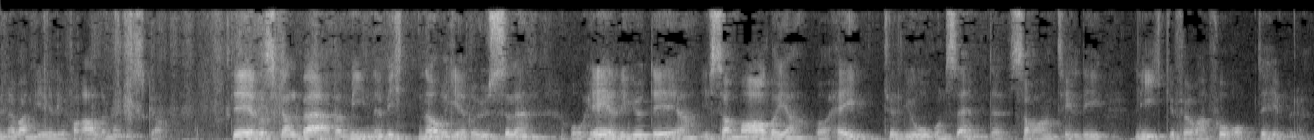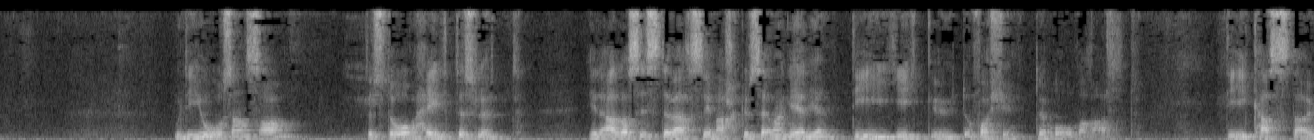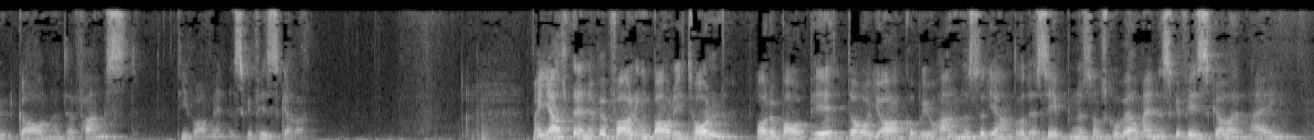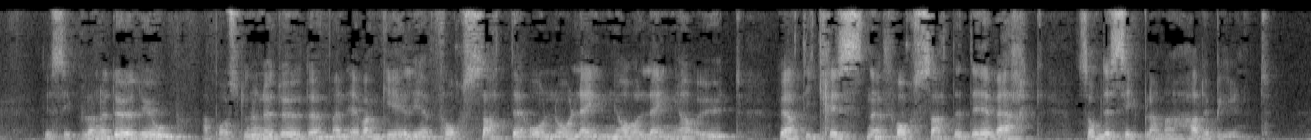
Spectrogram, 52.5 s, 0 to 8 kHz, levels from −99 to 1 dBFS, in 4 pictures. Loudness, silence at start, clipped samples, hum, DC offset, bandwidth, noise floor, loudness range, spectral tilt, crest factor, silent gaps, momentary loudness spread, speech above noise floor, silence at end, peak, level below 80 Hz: -26 LUFS; 0 s; under 0.1%; none; under 0.1%; 7.8 kHz; -52 dBFS; 11 LU; -5 dB/octave; 22 dB; none; 15 LU; 26 dB; 0 s; -4 dBFS; -54 dBFS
